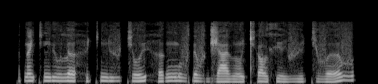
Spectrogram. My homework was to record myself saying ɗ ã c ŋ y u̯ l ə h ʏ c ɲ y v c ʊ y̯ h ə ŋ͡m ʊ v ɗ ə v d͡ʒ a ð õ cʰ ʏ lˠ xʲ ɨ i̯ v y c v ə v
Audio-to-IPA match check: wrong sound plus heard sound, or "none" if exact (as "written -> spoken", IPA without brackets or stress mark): none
